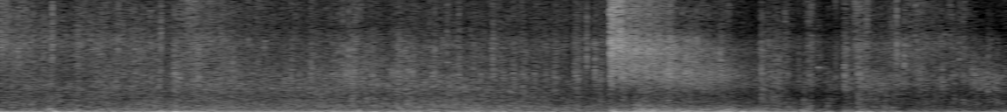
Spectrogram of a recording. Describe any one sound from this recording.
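A tank engine rumbles and clanks nearby.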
